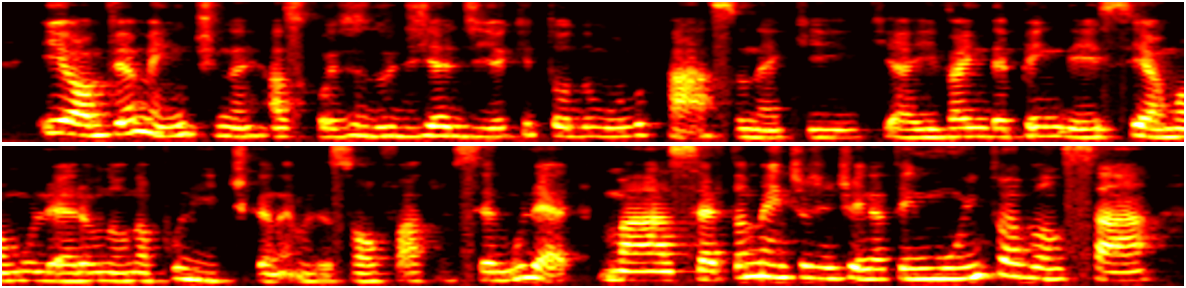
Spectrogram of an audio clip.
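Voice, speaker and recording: A woman speaks at a moderate pace with medium pitch, ordinary pitch variation and hardly any pauses, over noticeable background noise. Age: young. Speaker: young left-wing political activist. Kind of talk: podcast panel discussion.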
